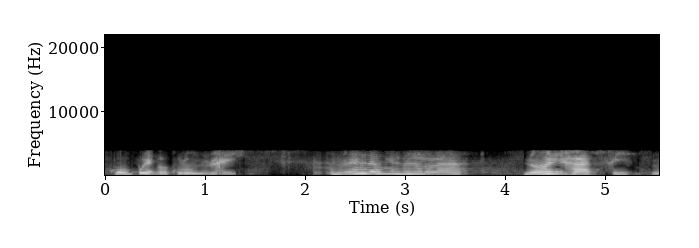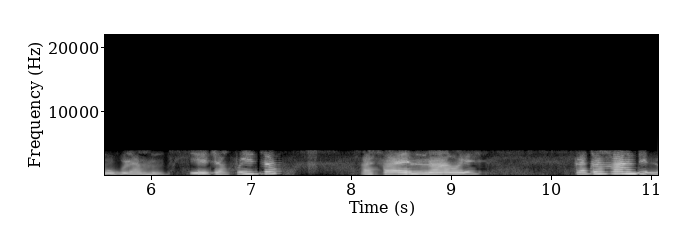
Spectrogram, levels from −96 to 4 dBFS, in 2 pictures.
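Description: From start to finish the speech carries the buzzing, mechanical robot quality of an LPC-10 vocoder, and the heavy damage fits a 2.4 kbit/s stream. Each stretch is rebuilt from a short all-pole filter excited by either a pulse train or noise, so voiced sounds buzz and misjudged frames flip abruptly to hiss. On a spectrogram, voiced regions show rigid, evenly spaced harmonics, unvoiced regions show flat noise, and nothing appears above 3.8 kHz.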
